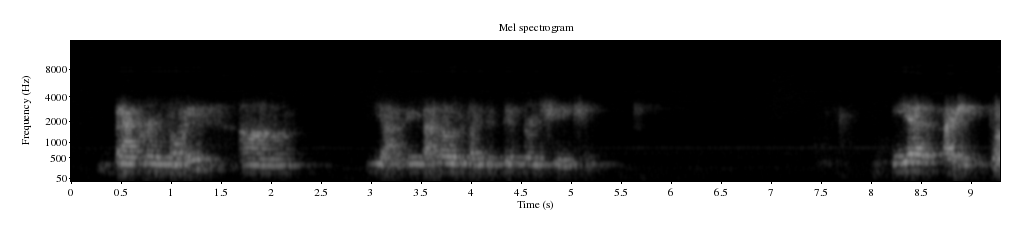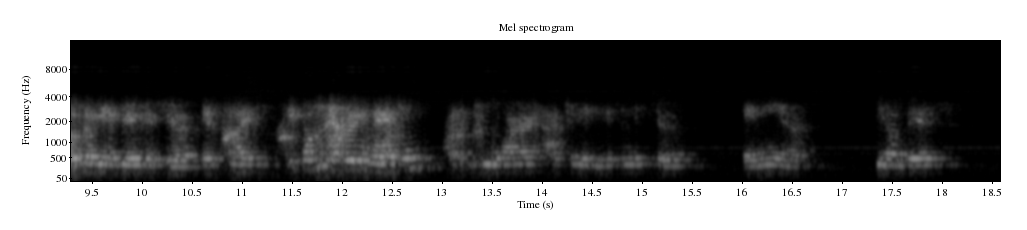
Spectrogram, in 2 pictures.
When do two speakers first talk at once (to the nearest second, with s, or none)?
none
